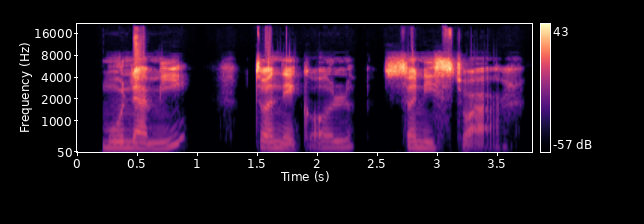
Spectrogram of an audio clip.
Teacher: notice we pronounce the N sound more in mon to bring those sounds together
